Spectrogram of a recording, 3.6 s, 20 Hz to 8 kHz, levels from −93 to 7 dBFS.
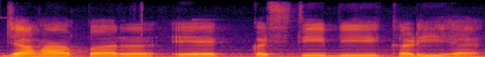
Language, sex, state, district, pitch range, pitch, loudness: Hindi, male, Delhi, New Delhi, 115-125 Hz, 120 Hz, -17 LUFS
